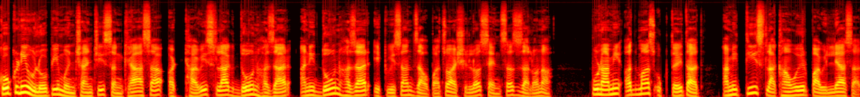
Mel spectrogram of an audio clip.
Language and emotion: Goan Konkani, neutral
